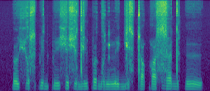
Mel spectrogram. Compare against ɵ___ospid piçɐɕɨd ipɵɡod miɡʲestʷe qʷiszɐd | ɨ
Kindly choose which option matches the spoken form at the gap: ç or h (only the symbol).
ç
